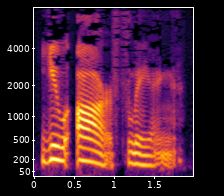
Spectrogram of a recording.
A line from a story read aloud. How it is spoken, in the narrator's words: Adian drawled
